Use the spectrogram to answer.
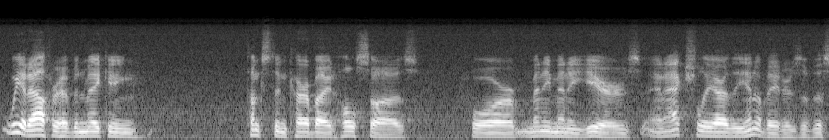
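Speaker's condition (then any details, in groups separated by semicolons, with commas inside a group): No condition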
